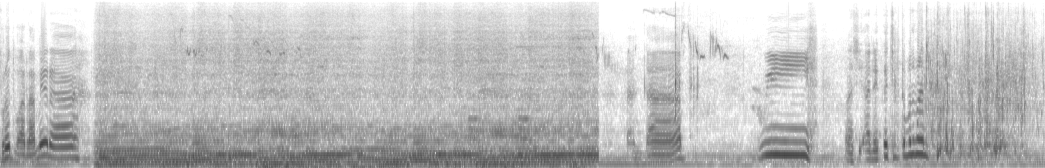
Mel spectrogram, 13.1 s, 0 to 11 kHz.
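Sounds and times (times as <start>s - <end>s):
off-road vehicle engine running hard: 1.0s - 10.7s.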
